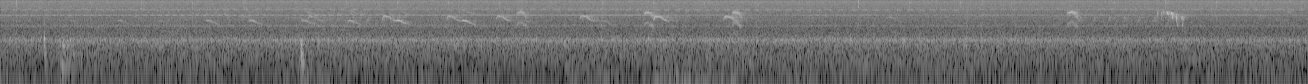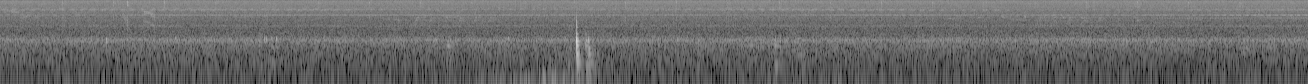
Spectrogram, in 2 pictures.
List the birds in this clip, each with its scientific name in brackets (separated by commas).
Kikuyu White-eye (Zosterops kikuyuensis)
